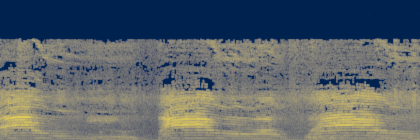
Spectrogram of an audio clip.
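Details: A real fight between cats: three long, piercing caterwauls roughly every three seconds, each swelling and bending downward, harmonics-rich and loud, with faint hum underneath.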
